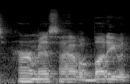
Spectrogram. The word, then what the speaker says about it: Hermes: pronounce that then correctly it's not hermès it's not hermes it's her miss i have a buddy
